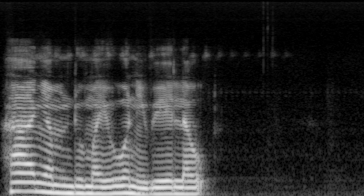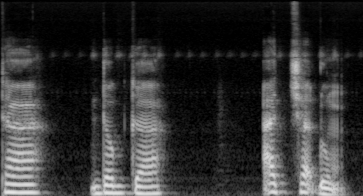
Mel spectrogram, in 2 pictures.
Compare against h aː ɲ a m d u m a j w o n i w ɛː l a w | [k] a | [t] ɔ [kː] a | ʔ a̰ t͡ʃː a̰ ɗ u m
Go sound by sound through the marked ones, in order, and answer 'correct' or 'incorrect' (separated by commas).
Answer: incorrect, incorrect, incorrect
